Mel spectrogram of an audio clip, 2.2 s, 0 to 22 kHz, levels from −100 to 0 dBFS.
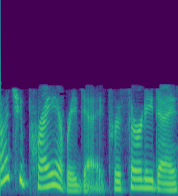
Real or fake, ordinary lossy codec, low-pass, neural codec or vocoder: real; MP3, 32 kbps; 3.6 kHz; none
